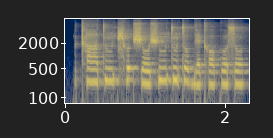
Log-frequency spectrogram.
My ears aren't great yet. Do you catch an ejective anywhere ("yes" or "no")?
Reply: no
